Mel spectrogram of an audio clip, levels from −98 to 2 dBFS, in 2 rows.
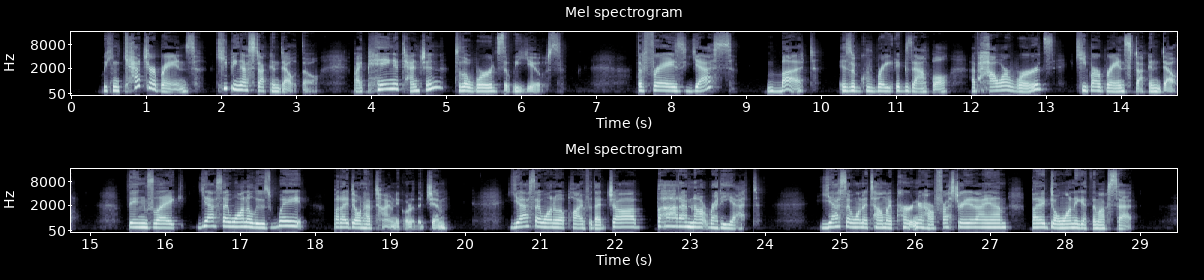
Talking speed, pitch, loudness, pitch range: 180 wpm, 195 Hz, -14 LUFS, 175-215 Hz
